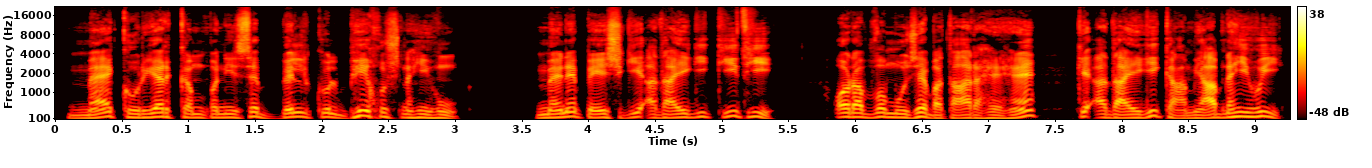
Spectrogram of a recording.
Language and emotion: Urdu, angry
